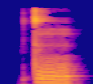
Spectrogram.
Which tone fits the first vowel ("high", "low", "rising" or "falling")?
low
